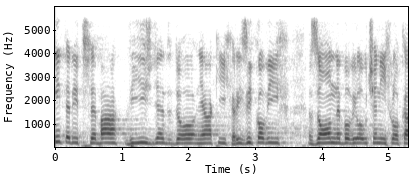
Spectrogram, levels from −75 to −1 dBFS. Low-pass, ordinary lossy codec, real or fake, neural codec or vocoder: 5.4 kHz; Opus, 64 kbps; real; none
